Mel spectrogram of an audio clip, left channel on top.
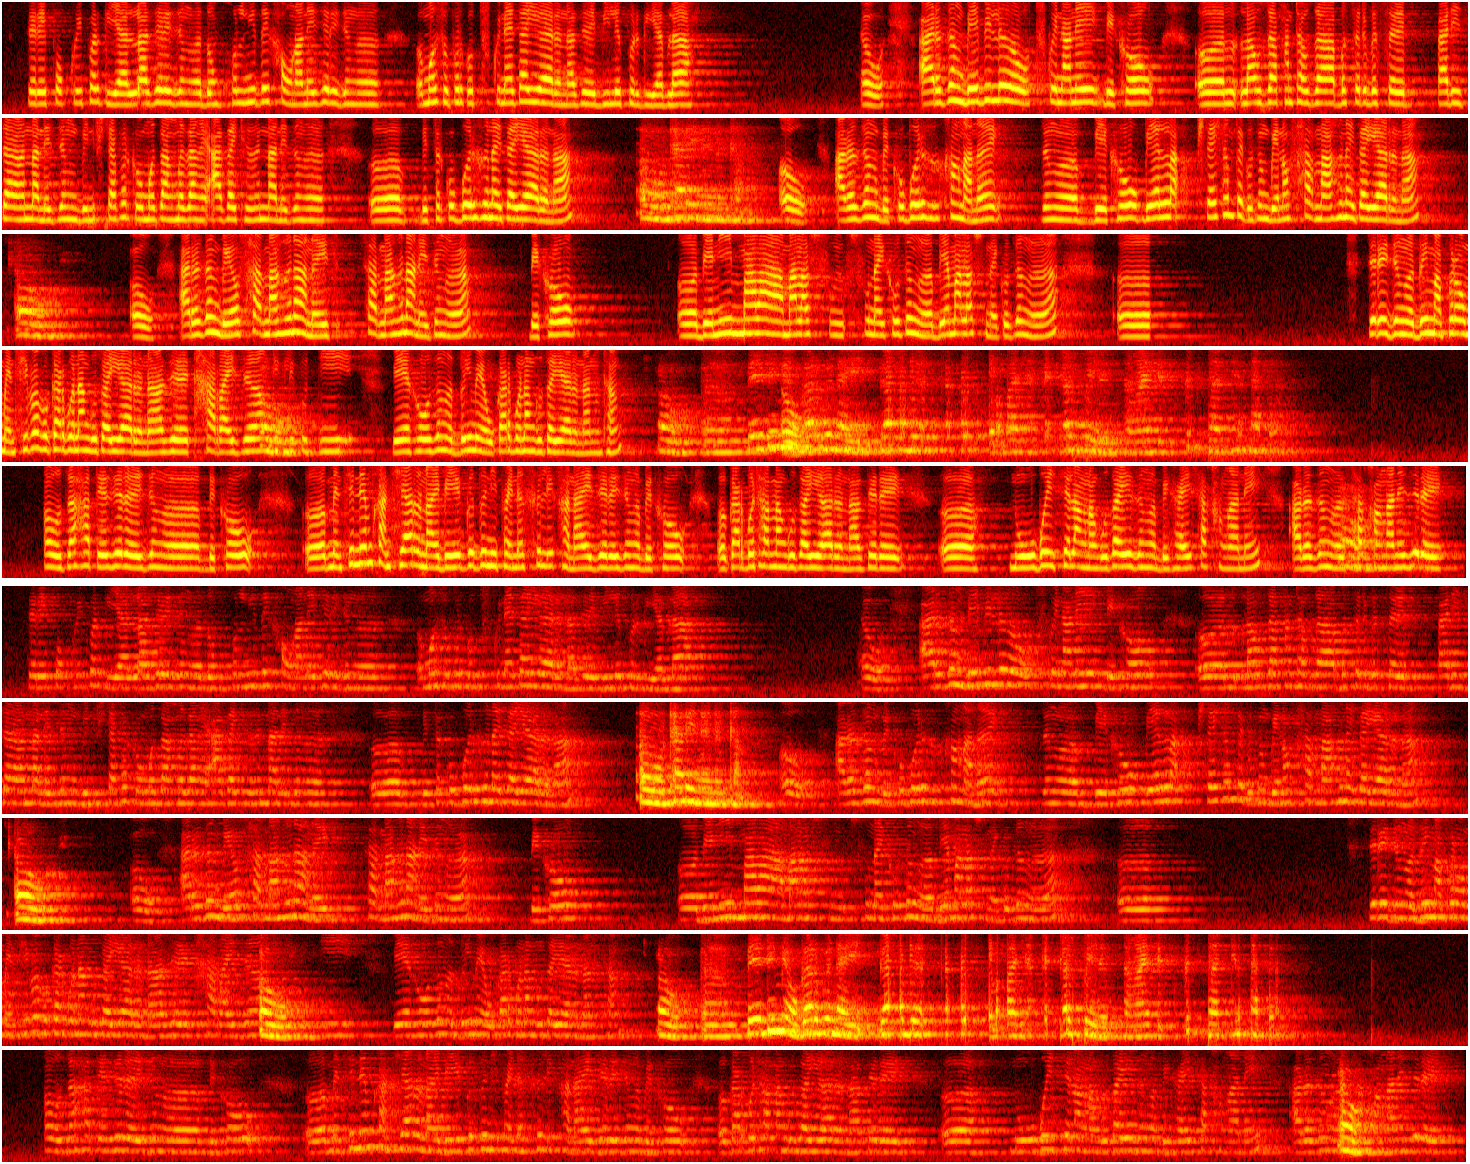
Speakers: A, on the left; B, on the right.
A: जेरै फ्रख्रिफोर गैयाला जेरै जों दंखलनि दै खावनानै जेरै जोङो मोसौफोरखौ थुखैनाय जायो आरोना जेरै बिलोफोर गैयाब्ला औ आरो जों बे बिलोआव थुखैनानै बेखौ ओ लाव जा फान्थाव जा बो सोर बोसोर बारि जा होननानै जों बिनि फिथसाफोरखौ मोजां मोजाङै आजायथों होननानै जोङो ओ ओ बेसोरखौ बोर होनाय जायो आरोना।
B: औ थारैनो नोंथां।
A: औ आरो जों बेखौ बोर होखांनानै जोङो बेखौ बे ला फिथाइ सामथायाइखौ जों बेनाव सार ना होनाय जायो आरोना।
B: औ
A: औ आरो जों बेयाव सारना होनानै सारना होनानै जोङो बेखौ ओ बेनि माला माला सु सुनायखौ जोङो बे माला सुनायखौ जोङो ओ जेरै जोङो दैमाफोराव मेनसेबाबो गारबोनांगौ जायो आरोना जेरै थारायजों
B: औ
A: दिग्लि गुथि बेखौ जोङो दैमायाव गारबोनांगौ जायो आरोना नोंथां
B: औ बे दैमायाव
A: औ
B: गारबोनाय <unintelligible> <unintelligible>
A: औ जाहाथे जेरै जोङो बेखौ मोनसे नेमखान्थि आरो नाय बे गोदोनिफ्रायनो सोलिखानाय जेरै जोङो बेखौ गारबोथारनांगौ जायो आरोना जेरै ओ न'आवबो एसे लांनांगौ जायो जोङो बे, बेहाय सारखांनानै आरो जोङो
B: औ
A: सारखांनानै जेरै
